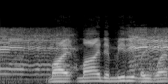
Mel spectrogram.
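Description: A goat bleats loudly, one long wavering cry with a shaky, quavering pitch that rises and dips before trailing off.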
